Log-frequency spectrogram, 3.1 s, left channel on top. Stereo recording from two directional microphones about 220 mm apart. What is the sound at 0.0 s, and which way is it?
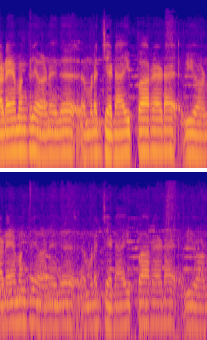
Speech, 30° left (ahead or behind).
